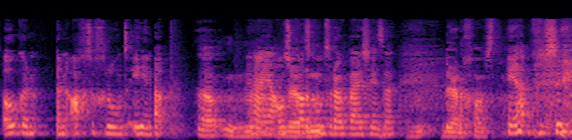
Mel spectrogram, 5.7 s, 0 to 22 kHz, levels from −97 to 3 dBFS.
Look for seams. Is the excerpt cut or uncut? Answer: cut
